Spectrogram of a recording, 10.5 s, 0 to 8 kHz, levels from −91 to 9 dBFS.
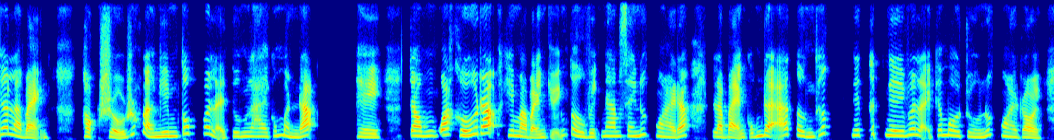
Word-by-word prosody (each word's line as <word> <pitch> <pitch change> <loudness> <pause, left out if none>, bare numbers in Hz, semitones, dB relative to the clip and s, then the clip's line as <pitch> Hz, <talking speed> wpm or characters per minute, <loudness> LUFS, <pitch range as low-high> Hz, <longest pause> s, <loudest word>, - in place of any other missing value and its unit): á 370 - +3
là - - +1
bạn - - +2 0.4
thật - - +1
sự - - 0
rất - - -3
là - - +6
nghiêm 240 +3 0
túc 385 +8 -3
với 385 -1 -1
lại - - -1
tương 230 0 -4
lai 235 -1 -3
của 265 - -7
mình 250 -9 -3
đó. 290 +5 +8 0.5
Thì 200 -4 0 0.3
trong 265 -1 +2
quá 320 +3 +5
khứ 290 +2 +1
đó, 410 +2 +10
khi 290 - -4
mà 240 -4 +3
bạn 185 -1 +1
chuyển 290 - -5
từ 275 -7 0
Việt 210 +2 -6
Nam 255 0 -1
sang 255 0 0
nước 340 +5 -6
ngoài 220 -7 -1
đó - - +5 0.3
là 215 - +3
bạn 200 -1 +3
cũng 215 +7 -2
đã 305 +3 +4
từng 250 -6 -2
thức 390 - -7 0.4
thích 385 - -8
nghi 275 -2 +1
với 330 +4 -2
lại - - -1
cái 295 - -6
môi 290 -3 -1
trường 210 -4 -5
nước 305 +5 -7
ngoài 230 -6 -3
rồi, 185 -4 +1
255 Hz, 275 wpm, -24 LUFS, 220-290 Hz, 0.5 s, đó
